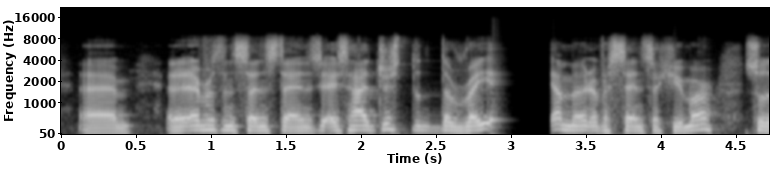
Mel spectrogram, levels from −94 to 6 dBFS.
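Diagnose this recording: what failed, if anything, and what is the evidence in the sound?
A late packet emptied the jitter buffer, causing a short stall from a late packet: after "had just", the last sound is held 51 ms (2.47–2.55 s), then "the right amount of" resumes.

A call audio freeze, likely from packets held up in the network draining the jitter buffer: after "had just the right", 2.87–3.28 s is filled, mostly 270 ms of silence, before "amount of a sense".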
